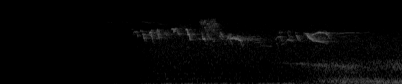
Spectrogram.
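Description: Ambience fades in about a second in: a soft steady hiss with a few quick bird chirps.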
